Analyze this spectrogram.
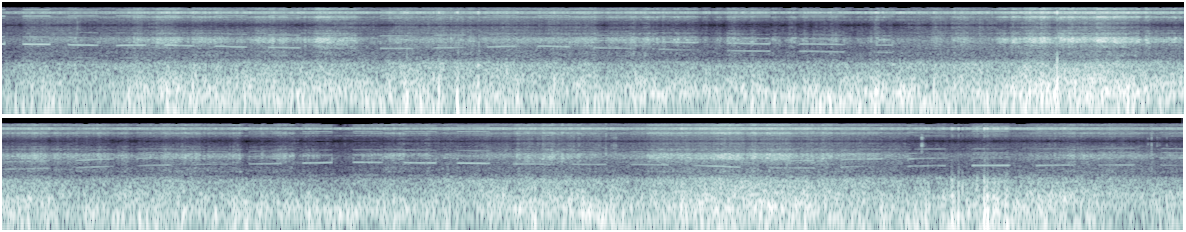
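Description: Wind buffeting a camera microphone in paraglider flight, a loud rumbling rush that swells and eases in gusts. Over it, a paragliding variometer's faint beeping tone climbs and falls in pitch as the glider rises and sinks.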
